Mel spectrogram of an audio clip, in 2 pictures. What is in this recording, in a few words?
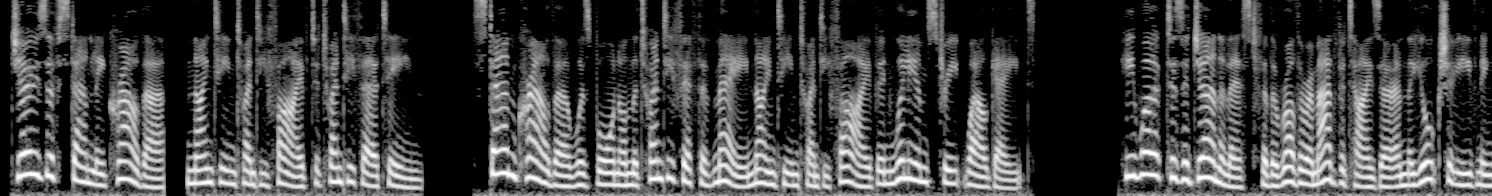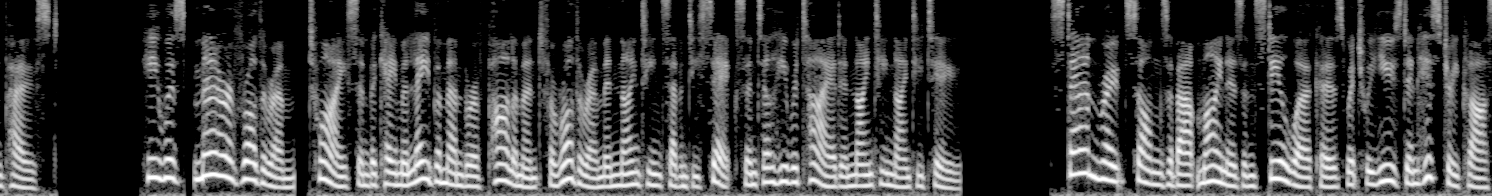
Female; Stan Crowther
